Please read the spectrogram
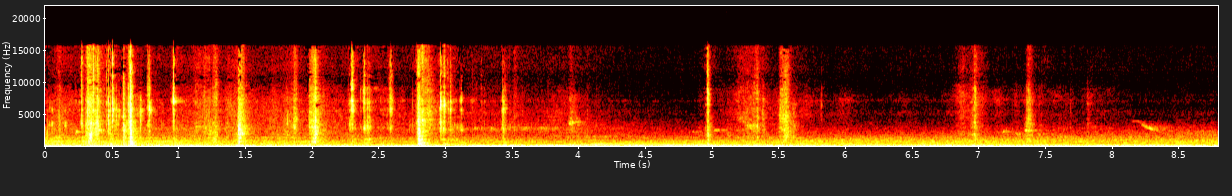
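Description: Car keys jingling and clicking lightly in the ignition over a low steady rumble, with a short low beep about four seconds in as the dashboard warning lights are on.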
